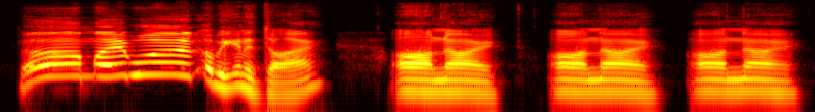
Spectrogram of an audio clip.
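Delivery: mock panic. Streamer panicking at the game, high loud mock panic. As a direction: shriek like doom is coming.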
